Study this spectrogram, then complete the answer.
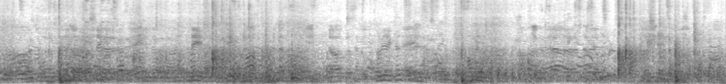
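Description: Bowling balls thud onto wooden lanes and roll in an echoing hall.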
